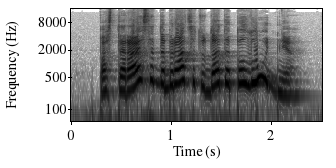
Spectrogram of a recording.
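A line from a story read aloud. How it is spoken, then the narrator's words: Shout. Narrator (Russian): крикнул он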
